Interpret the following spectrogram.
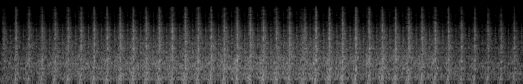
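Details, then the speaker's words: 1950 John Deere Model A barn find, first start after about six years sitting: sharp even popping with ticking puff each firing from a small exhaust leak between manifold and exhaust pipe, to be fixed. "I don't know can hear it or not but it does have a little bit of a leap between the manifold and the exhaust pipe that's no big deal we'll get it fixed"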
